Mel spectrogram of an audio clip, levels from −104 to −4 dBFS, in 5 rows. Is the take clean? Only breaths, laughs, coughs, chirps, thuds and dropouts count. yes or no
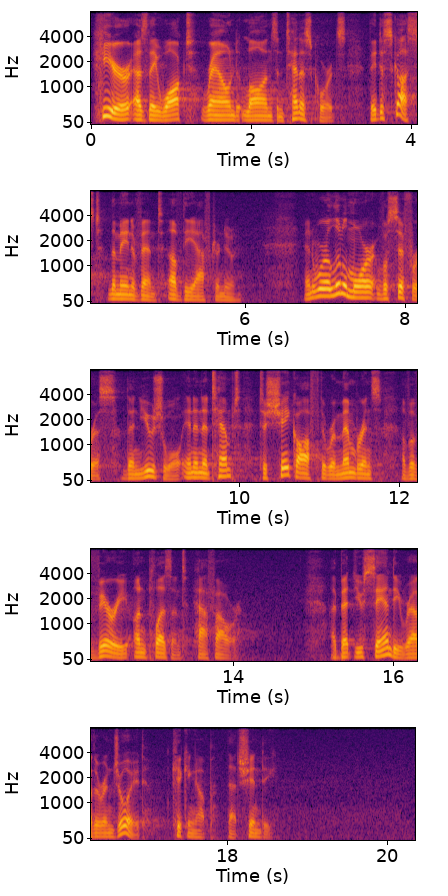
yes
